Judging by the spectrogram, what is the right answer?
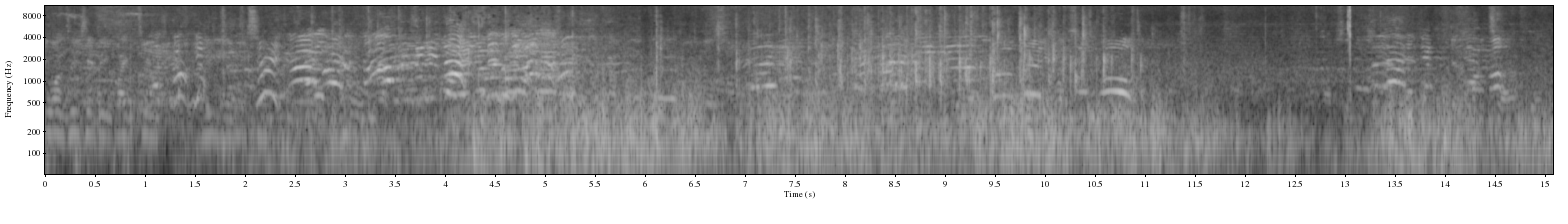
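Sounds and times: high voices shouting: 1.1s - 5.9s, 6.9s - 11.0s.

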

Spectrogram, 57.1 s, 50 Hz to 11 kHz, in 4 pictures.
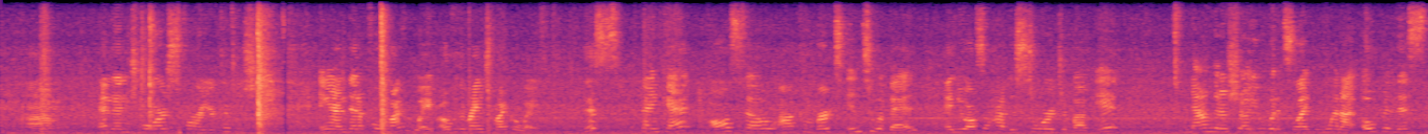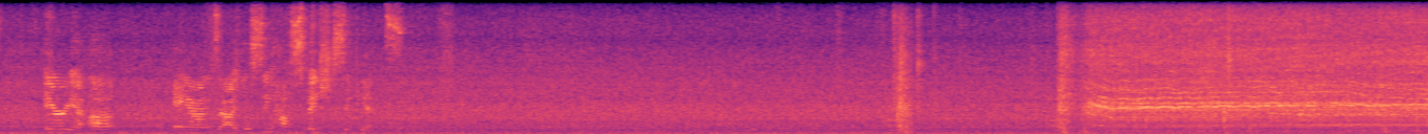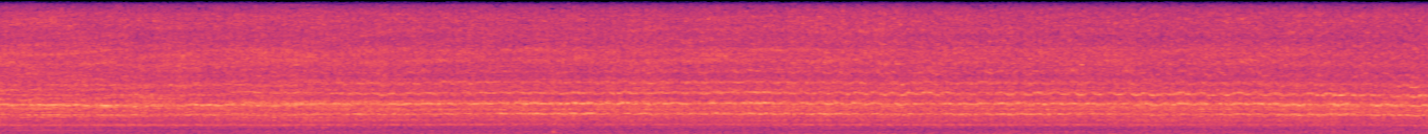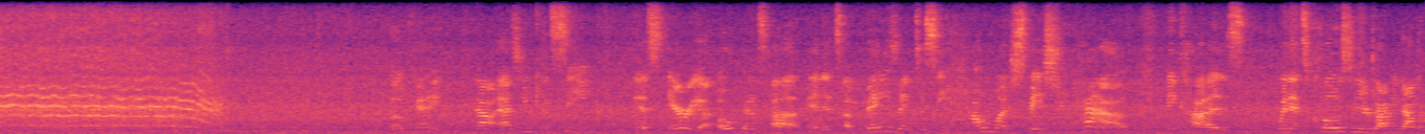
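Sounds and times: constant low hum: 0.0s - 57.0s
motor whining: 24.8s - 45.2s.

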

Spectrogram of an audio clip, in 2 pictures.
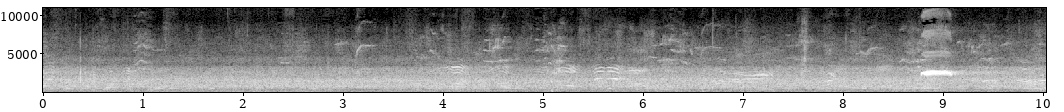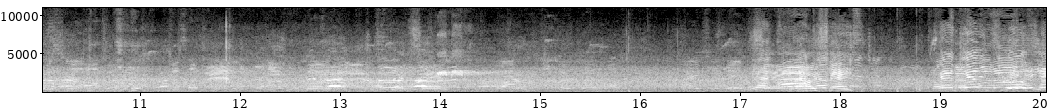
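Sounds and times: players calling and shouting: 0.0s - 20.0s.

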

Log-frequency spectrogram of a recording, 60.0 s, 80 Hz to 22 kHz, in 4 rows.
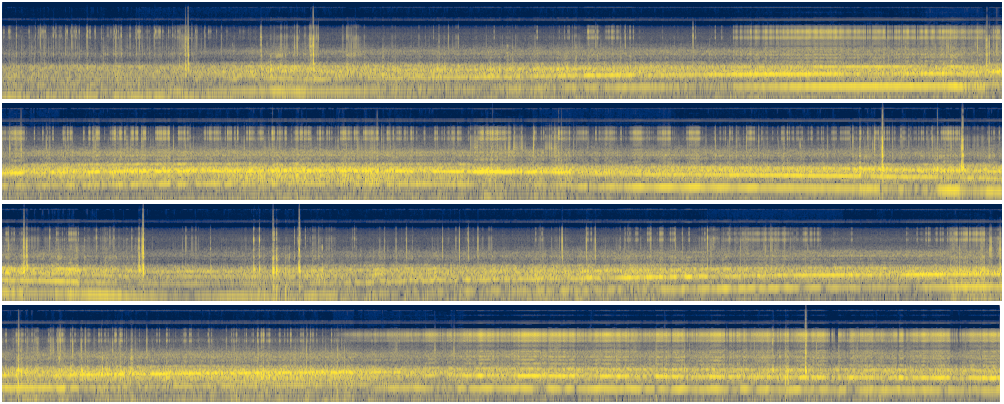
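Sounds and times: bicycle hum on asphalt: 0.0s - 59.9s.

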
